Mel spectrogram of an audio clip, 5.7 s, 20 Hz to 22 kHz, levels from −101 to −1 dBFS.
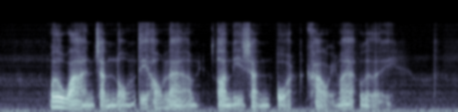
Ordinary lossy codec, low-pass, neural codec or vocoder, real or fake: none; none; autoencoder, 22.05 kHz, a latent of 192 numbers a frame, VITS, trained on many speakers; fake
